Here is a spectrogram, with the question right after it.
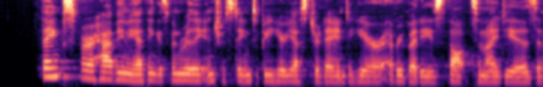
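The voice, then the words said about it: Subdued, sick-sounding voice. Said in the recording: “I've got a bit of a cold ... I'm usually much more excitable when I give presentations. I'll be a bit subdued.”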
